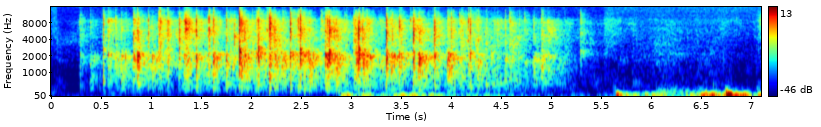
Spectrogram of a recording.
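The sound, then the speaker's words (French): An audience breaks into steady applause, dense overlapping claps that hold for about five seconds, then die away into scattered handclaps and low rumbling noise. “et juste la remarque, pour ça je crois qu'on n'a pas tout de suite applaudi parce que c'est la première fois que j'ai pas dû sortir le carton rouge, c'est quand même waouh.”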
